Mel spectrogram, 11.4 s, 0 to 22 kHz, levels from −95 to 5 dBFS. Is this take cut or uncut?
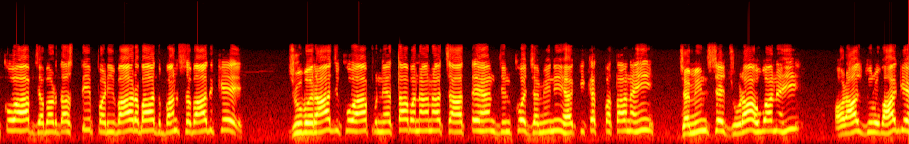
uncut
